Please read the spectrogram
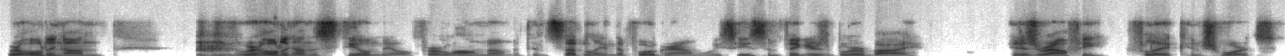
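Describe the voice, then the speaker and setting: Low-voiced man narrating, dull dry recording. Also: normal speed, no echo. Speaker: reader of stage directions. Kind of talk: scripted narration for readers theatre.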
